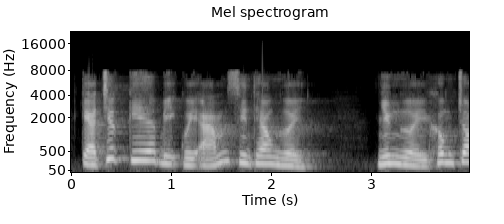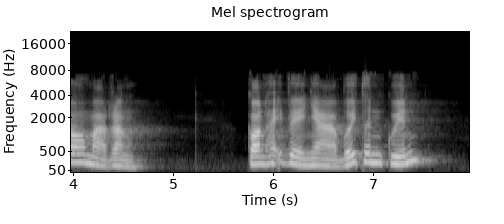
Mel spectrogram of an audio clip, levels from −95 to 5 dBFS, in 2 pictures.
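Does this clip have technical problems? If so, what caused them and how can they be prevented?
Yes. At 3.57 s, between "nhưng người" and "không cho mà rằng", there is a brief buzzy hold of about 15 ms followed by a small warble as the real speech resumes. This is concealed Bluetooth headset packet loss. A short run of voice packets from the headset went missing, which fits two lost frames. The receiver filled the gap by repeating the best-matching recent stretch of waveform, so the sound never drops out but briefly turns tonal. The speech itself carries the mSBC headset codec's wideband character, with content reaching up to 8 kHz. To prevent this, keep the headset close to the phone with a clear line of sight and away from crowded 2.4 GHz interference.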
